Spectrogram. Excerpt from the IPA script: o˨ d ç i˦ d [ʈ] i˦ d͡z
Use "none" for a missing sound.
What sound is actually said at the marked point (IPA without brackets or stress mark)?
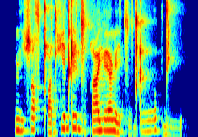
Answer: ʈ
